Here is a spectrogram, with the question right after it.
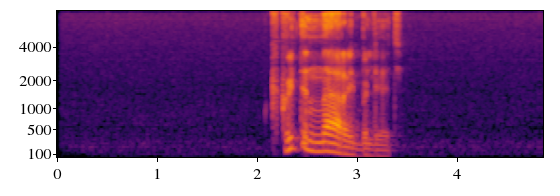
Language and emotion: Russian, angry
